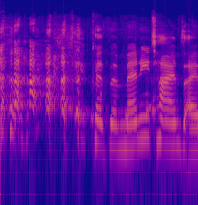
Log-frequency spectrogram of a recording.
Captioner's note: board of trustees laugh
